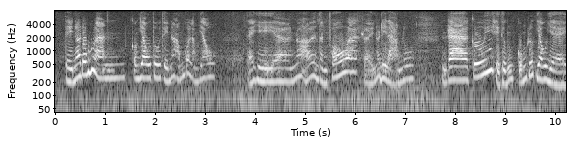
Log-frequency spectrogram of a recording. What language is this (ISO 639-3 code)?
vie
